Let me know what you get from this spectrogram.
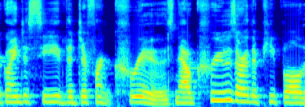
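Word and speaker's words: krewe: Once the parades begin, you're going to see the different crews. Now, crews are the people that make up the parade, and it's spelled K-R-E-W-E. K-R-E-W-E, yeah. Not C-R-E-W like you would think.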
